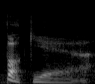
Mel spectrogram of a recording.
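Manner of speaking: deep orcish monster voice. Voicing a Kenku mimicking a voice: deep orcish accent. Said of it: "goes in a deep sort of orcish accent".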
